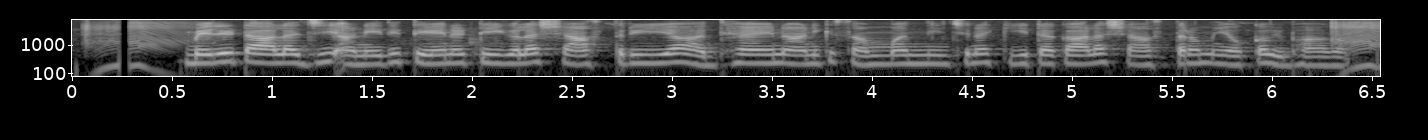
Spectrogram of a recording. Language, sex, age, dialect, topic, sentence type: Telugu, female, 18-24, Central/Coastal, agriculture, statement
